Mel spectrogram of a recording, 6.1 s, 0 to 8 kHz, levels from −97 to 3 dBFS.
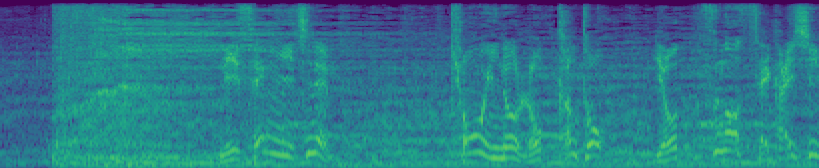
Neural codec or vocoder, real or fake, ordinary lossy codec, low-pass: codec, 16 kHz, 16 kbps, FreqCodec, larger model; fake; AAC, 48 kbps; 7.2 kHz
